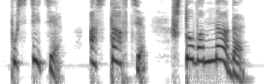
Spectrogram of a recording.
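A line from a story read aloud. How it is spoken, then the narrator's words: Scream cut off choking. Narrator (Russian): закричала и задохнулась, получив удар в лицо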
